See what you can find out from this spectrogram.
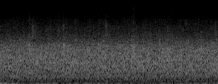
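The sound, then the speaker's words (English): Sustained applause from a large concert audience at the Royal Albert Hall greeting an orchestra making its debut there, conducted by Marin Alsop. A dense, even wash of many hands clapping at steady loudness with no voices standing out, continuing throughout. “And just listen to that reception here at the Royal Albert Hall.”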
